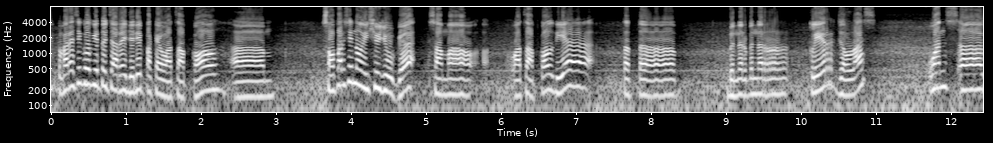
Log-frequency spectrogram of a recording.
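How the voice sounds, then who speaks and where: High-voiced young Jakarta man, casual reviewer. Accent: Jakarta Indonesian. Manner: informal, mixes in English phrases. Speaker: vlogger reviewing motorcycle gear. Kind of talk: casual unscripted product review. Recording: clear outdoor traffic and vehicle noise.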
